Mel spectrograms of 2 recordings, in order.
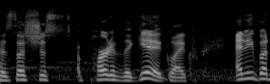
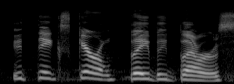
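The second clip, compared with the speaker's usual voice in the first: put-on Russian accent. Joking about a guest's love for baby bears: put-on Russian accent. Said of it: "go back to the Russian accent".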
